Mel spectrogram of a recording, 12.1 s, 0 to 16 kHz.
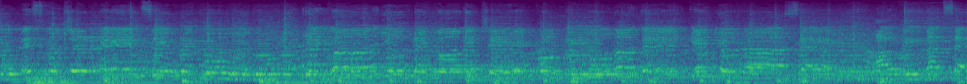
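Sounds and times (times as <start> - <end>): accordion: 0.0 - 12.0
acoustic guitar: 0.0 - 12.0
fiddle: 0.0 - 12.0
plucked double bass: 0.0 - 12.0
women singing together: 0.0 - 12.0.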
